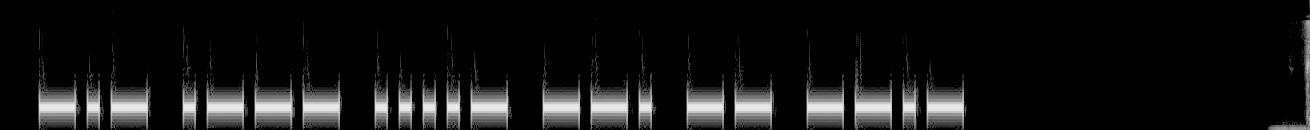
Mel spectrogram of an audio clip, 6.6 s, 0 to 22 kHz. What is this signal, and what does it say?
Morse code, heard as a keyed tone, about 21 wpm, 700 Hz. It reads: KJ4GMQ
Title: Speed Racing - USA 2x3 Call Signs 20wpm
